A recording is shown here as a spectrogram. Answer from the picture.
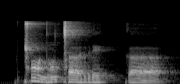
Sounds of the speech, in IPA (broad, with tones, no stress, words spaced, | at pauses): ǁɔ̃˦˨dɔ̃˧ ǀɐː˨re˨ kːɐː˨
